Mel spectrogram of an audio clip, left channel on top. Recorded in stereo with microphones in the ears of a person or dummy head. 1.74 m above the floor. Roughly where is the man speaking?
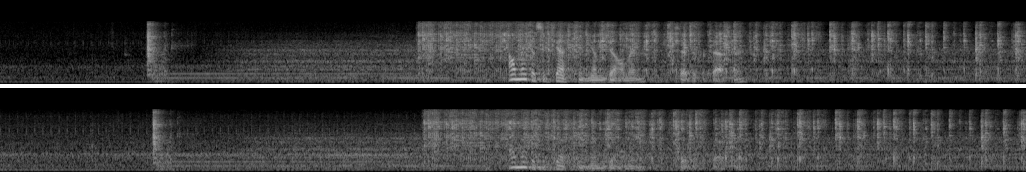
Left.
